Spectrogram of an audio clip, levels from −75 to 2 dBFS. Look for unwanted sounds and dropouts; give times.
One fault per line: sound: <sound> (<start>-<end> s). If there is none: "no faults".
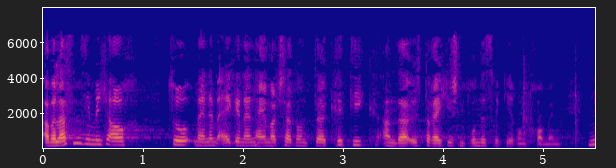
no faults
